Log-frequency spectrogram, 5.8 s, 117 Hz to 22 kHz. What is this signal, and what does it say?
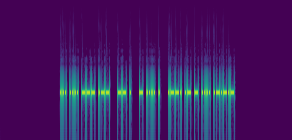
Morse code, heard as a keyed tone, about 50 wpm, 700 Hz. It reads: SHOW ME THE PATH.
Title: Sentences from Top 1400 Words 50wpm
